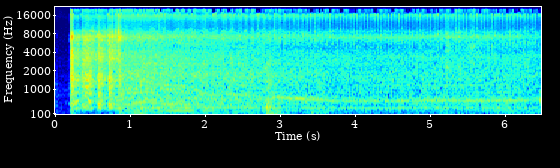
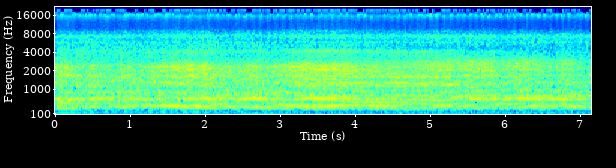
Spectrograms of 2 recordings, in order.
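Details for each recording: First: 2020–2022 Toyota Voxy 3R 2.0 engine, after replacing the alternator and the single auxiliary belt: engine catches cleanly and settles into a smooth, steady idle with no squeal or chatter; noise gone, normal start and idle. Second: Toyota Voxy 2020–2022, 3R 2.0 engine, over 100,000 km, at idle, microphone near alternator: loud constant rattling whir located by stethoscope at the alternator; worn alternator decoupler pulley.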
